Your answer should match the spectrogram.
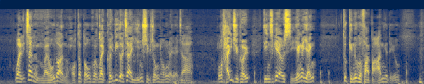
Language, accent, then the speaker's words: Cantonese; Hong Kong; 同我哋香港人都係嘅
